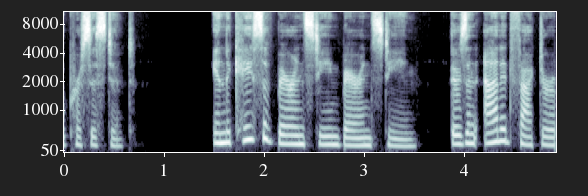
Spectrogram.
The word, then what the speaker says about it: Berenstain: In the case of Berenstain Berenstein, there's an added factor of pronunciation. The surname Berenstein is pronounced with a long A, which is unusual in English.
